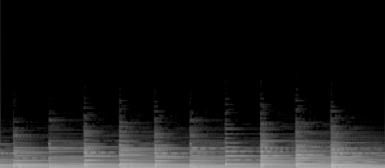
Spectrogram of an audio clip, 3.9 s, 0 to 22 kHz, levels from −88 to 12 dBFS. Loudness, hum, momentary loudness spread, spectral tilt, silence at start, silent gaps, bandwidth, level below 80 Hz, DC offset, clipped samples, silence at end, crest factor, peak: -23 LUFS; none; 4 LU; -8.5 dB/octave; 0 s; none; 6.6 kHz; -46 dBFS; under 0.1%; under 0.1%; 0 s; 16 dB; -6 dBFS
